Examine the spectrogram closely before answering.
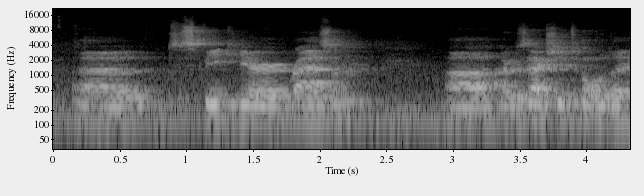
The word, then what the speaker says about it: RASM: be invited to uh to speak here at rasmu i was actually told that it's pronounced razor which is an interesting transition to what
